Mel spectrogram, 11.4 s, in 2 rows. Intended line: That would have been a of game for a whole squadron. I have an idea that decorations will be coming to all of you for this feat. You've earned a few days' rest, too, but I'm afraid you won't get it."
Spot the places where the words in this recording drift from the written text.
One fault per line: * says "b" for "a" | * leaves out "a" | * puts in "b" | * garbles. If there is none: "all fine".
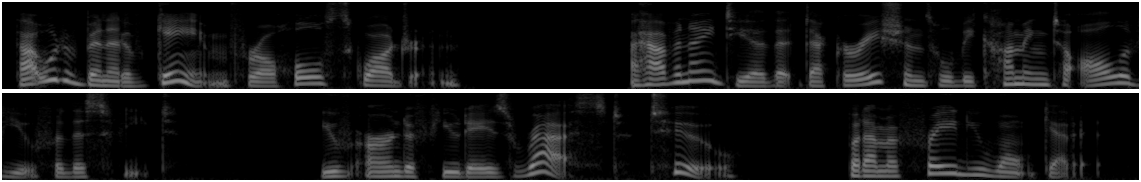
all fine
